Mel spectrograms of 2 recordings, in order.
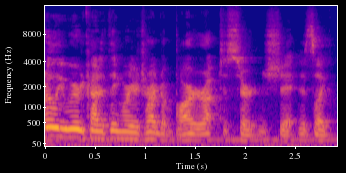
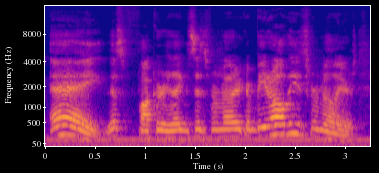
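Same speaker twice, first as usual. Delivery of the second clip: raised, higher voice; mock heckling call-out; 5 semitones higher, 3 dB louder than usual. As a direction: call out like a challenger. Voicing warlock heckling the fighters.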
